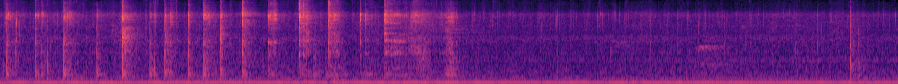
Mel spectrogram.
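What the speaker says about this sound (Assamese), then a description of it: "অকণ ভালকৈ লৰাই থাকিব, গোটেইখিনি যাতে মিক্স হৈ যায়গৈ।" Fish curry with raw mango being stirred in a pan over a low flame, giving a run of about a dozen close, rhythmic scraping and clinking strokes for the first few seconds, then a quieter steady sizzle over a constant low hum.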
